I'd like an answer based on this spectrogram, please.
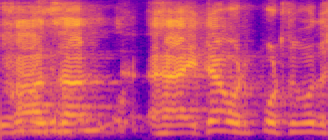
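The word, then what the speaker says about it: هذا: হাজা, কিন্তু উচ্চারণ করতেছে হাজা, এখানে একটা খারা জবতে পড়তেছে, কিন্তু আলিফটা নাই, আর লেখাও হয় না, কিন্তু পড়ার সময় অলওয়েজ আমি একটা আলিফ দিয়ে পড়ি, এরকম একটা খারা জবত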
